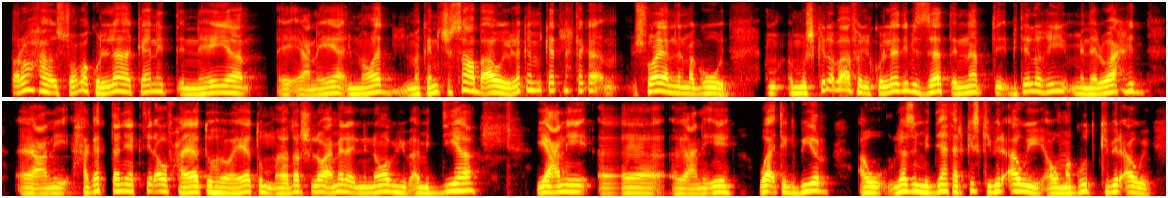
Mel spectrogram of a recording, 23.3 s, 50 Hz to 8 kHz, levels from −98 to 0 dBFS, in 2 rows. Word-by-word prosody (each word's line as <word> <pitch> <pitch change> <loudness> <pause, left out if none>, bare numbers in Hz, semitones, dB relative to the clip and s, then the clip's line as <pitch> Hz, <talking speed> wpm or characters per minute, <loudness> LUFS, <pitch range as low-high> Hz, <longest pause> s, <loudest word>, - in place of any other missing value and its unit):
صراحة 185 +2 0
الصعوبة 150 +3 -1
كلّها 170 +3 +1
كانت 170 0 -5
إن 120 -1 -2
هي 145 +1 0 0.2
يعني 110 -1 -4
هي 140 +3 +1
المواد 150 +7 0
ما 125 +2 -1
كانتش 150 +5 -2
صعبة 190 +3 +3
أوي، 150 -4 +5
لكن 200 +8 -2
كانت 195 -1 -5
محتاجة 200 +1 -4 0.3
شوية 185 +1 +5
من 155 -4 -1
المجهود 130 -2 0 0.4
م 140 - 0
المشكلة 140 +10 0
بقى - - +1
في - - -5
الكلية 145 +3 +1
دي 190 +1 -2
بالذات، 170 0 +1
إنها 140 +5 +1
بت 160 -2 -7
بتلغي 175 +7 -3
من 130 -1 -1
الواحد 160 +6 +1 0.4
يعني 115 0 -1
حاجات 160 +6 -3
تانية 160 -1 +2
كتير 155 +1 -4
أوي 155 0 +3
في 155 - -12
حياتُه، 135 +1 +3
وهواياته 130 +3 +1
ما 120 -3 -2
يقدرش 145 +5 0
اللي 145 +1 +1
هو - - +5
يعملها 140 +2 +2
لإن 125 -1 -1
إن 125 +1 -1
هو 150 +2 +4
بيبقى 135 -4 -2
مدّيها 160 +9 +1 0.6
يعني 145 +2 +3
آآ، 115 0 -3
يعني 110 0 -2
إيه، 135 +3 0 0.2
وقت 145 -1 +4
كبير 150 +6 +1 0.3
أو 125 0 +1
لازم 155 +1 +3
يدّيها 145 +4 +2
تركيز 150 +2 -1
كبير 155 +3 0
أوي، 145 -9 +3
أو 120 +2 0
مجهود 125 +6 0
كبير 155 -1 -1
أوي، 125 -7 0
145 Hz, 170 wpm, -25 LUFS, 125-160 Hz, 0.6 s, أوي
